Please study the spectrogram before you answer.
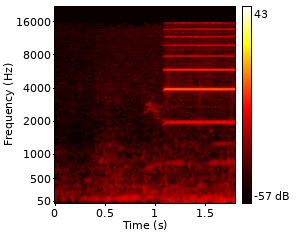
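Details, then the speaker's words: Chevrolet LUV D-Max (Isuzu) with a freshly rebuilt 3.5 L engine, service light on, no acceleration and no power. A continuity test on the TPS wiring gives a steady meter beep that cuts out within a second: intermittent continuity from a broken wire at a junction. "vamos a ver hay un cable partido señor"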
